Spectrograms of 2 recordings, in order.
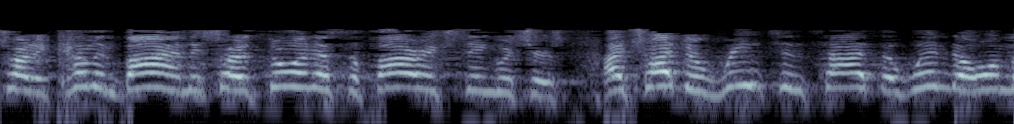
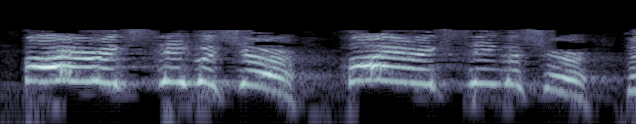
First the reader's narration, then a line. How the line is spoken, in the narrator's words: They started screaming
